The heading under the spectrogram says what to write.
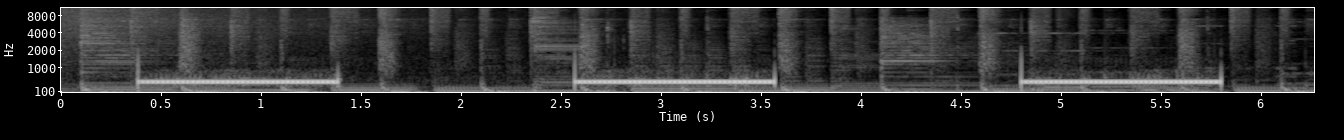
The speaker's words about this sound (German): Darum wähle ich hier gerade mal ihre Nummer.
